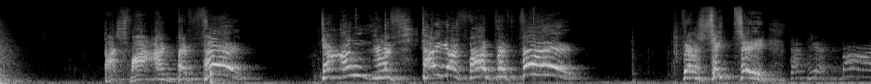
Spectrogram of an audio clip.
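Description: An older man shouts angrily and furiously.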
